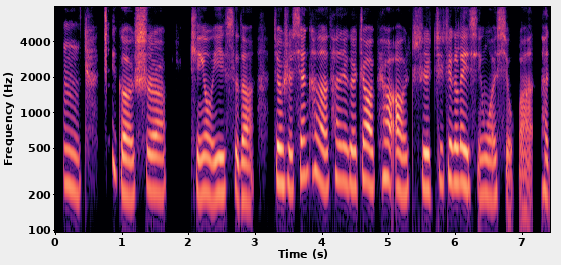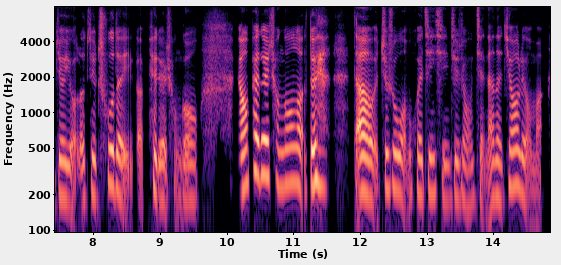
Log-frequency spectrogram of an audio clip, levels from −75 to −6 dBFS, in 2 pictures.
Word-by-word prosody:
嗯， 225 -4 -3 0.3
这 350 - -2
个 200 -6 +3
是， 210 -1 +2 0.4
挺 205 - 0
有 205 -2 +1
意 205 +2 +2
思 210 - -2
的。 185 -1 0 0.2
就 255 -1 +4
是 235 -2 0
先 285 +5 +1
看 310 0 -3
到 235 -4 +3
他 275 +3 -3
的 - - -1
这 255 - 0
个 240 -1 +1
照 250 0 +4
片 275 +4 -6
儿， - - +6
哦， 215 -3 +3
这 225 -1 +1
这- 255 - -6
这 270 +1 +1
个 255 - +3
类 250 -2 +4
型 215 -3 -4
我 195 -1 -2
喜 205 - -2
欢， - - -4
它 210 -3 -3
就 195 +1 -2
有 180 -2 -2
了 - - -4
最 195 +2 -4
初 245 +6 0
的 230 - +1
一 - - -5
个 - - -8
配 - - 0
对 - - -2
成 - - -10
功。 - - -4 0.6
然 210 - +6
后 230 - +4
配 310 +4 +5
对 295 0 +5
成 245 -5 -5
功 250 +1 -1
了 240 -2 +2
对， 240 +3 +6 0.5
到 205 -3 +6
就 225 - -2
是 225 0 -3
我 210 -2 -1
们 - - -12
会 205 -1 -3
进 205 0 -4
行 180 -4 -7
这 190 0 -5
种 175 -3 -8
简 - - -6
单 185 - -3
的 190 -2 -3
交 230 +6 0
流 200 -5 -3
嘛。 - - -9
225 Hz, 275 characters per minute, -21 LUFS, 200-245 Hz, 0.6 s, 儿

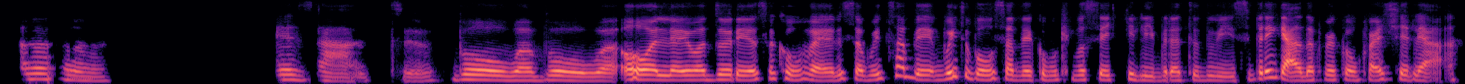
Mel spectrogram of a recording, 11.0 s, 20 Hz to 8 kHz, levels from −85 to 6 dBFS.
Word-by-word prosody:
Aham. 175 -8 -5 1.3
Exato. 155 -4 -8
Boa, 165 -4 +3
boa. 145 -3 +2
Olha, 170 -2 +6
eu 170 0 +5
adorei 170 -1 +1
essa 210 +5 -1
conversa. 165 0 -1
Muito 180 +9 -6
saber 240 - 0
muito 210 - +1
bom 175 -5 +1
saber 170 -6 -2
como 160 +1 -6
que - - -16
você 170 0 -3
equilibra 160 -4 -4
tudo 160 -1 -8
isso. 145 +3 -10
Obrigada 180 - +4
por 165 +1 -3
compartilhar. 165 +5 -3
165 Hz, 125 wpm, -22 LUFS, 155-180 Hz, 1.3 s, Olha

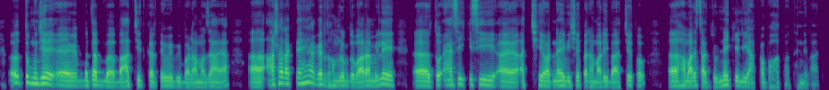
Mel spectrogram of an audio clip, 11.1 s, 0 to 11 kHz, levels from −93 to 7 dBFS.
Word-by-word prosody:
अ, - - +4
तो 195 0 0
मुझे 170 -2 +4
ए 120 -2 +4
मतलब 130 -2 +2
बातचीत 115 +3 0
करते 115 - -2
हुए 115 0 -1
भी 115 +1 -6
बड़ा 100 -1 -2
मज़ा 100 +1 -2
आया। 100 - -3 0.3
अ, - - +2 0.2
आशा 150 +5 +1
रखते 170 0 0
हैं 195 +4 +1
अगर 155 -8 +1
हम 120 -1 -5
लोग 120 -1 -2
दोबारा 110 +2 +3
मिलें 140 +5 +1
अ, 120 -2 +1
तो 135 - +3
ऐसी 140 +2 -1
किसी 145 -2 -2
अ, 120 - -2 0.3
अच्छे 135 - -3
और 120 -1 +2
नए 125 +1 +3
विषय 120 +1 -4
पर 115 -1 -3
हमारी 110 +1 -2
बातचीत 105 +5 -2
हो। - - -4 0.3
अ, 115 - +5
हमारे 120 0 +3
साथ - - -1
जुड़ने 115 +6 -1
के 125 -2 -4
लिए 110 -1 -3
आपका - - -6
बहुत-बहुत - - -13
धन्यवाद। 80 - -15
120 Hz, 235 wpm, -24 LUFS, 115-140 Hz, 0.3 s, अ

